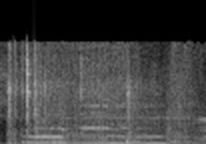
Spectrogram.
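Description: Sliding train door opening in an animation sound effect: a click, then a whine that falls slowly in pitch for nearly two seconds.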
